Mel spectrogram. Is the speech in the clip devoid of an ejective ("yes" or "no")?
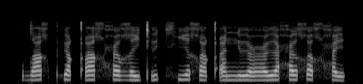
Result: no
